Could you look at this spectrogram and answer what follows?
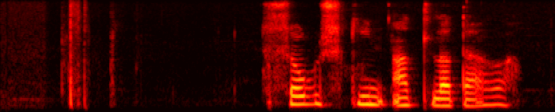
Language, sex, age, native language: Icelandic, male, 9, Icelandic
